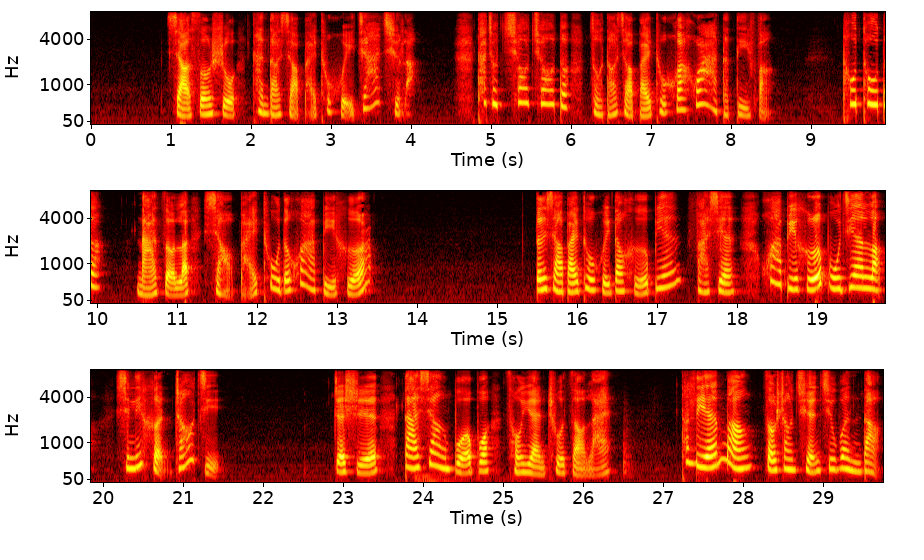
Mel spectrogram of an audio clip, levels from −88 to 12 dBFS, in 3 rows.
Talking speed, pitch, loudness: 165 characters per minute, 230 Hz, -18 LUFS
